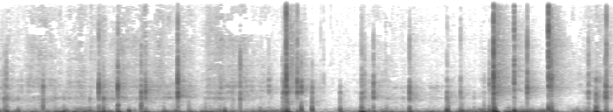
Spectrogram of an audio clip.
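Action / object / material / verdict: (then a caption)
tap / rolled thin polypropylene sheet protector / polypropylene / none. Long nails tap and scratch along a thin, clear polypropylene punched sheet protector rolled into a tube. The result is a quick, uneven run of dry, crackling clicks and scrapes, heavy in the low end, with sharper bright snaps standing out. Each tap dies away almost instantly.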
